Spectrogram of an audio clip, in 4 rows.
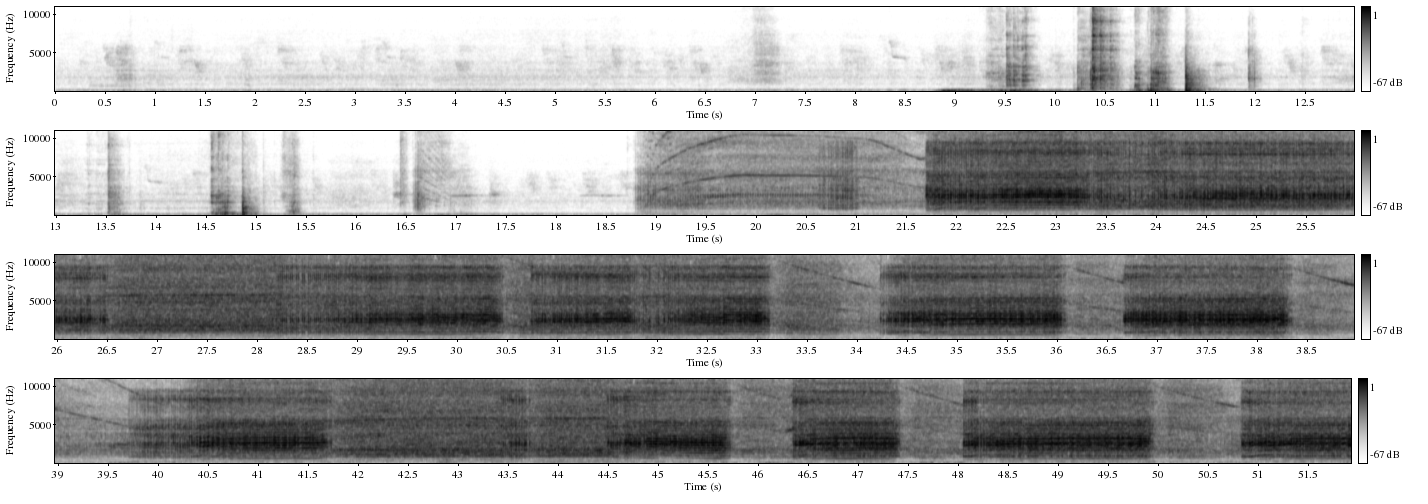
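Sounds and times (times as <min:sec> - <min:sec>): electric drill boring wood: 0:16.6 - 0:17.0, 0:18.8 - 0:51.9.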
